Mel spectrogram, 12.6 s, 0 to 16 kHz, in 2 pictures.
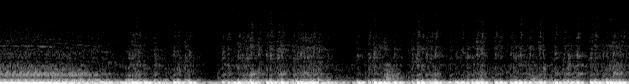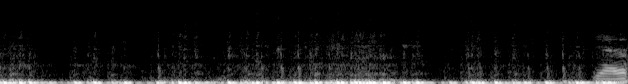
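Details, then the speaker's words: Subaru WRX STI after a COBB stage 2 off-the-shelf tune: loud, deep, ragged rumble that never settles into an even rhythm; engine running rough after tuning, cause unknown, owner may reset the tune. "it doesn't sound good I'm gonna have to call a cab tomorrow and see what they tell me because she doesn't sound very good"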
